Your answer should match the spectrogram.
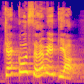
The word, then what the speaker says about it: Czechoslovakia: सुडेनलैंड an area in चेकोस्लोवाकिया, जिसको लिखते हैं CZECHOSLOVAKIA। जेड यहाँ पे साइलेंट है, इसको क्या पढ़ना है? चेकोस्लोवाकिया।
